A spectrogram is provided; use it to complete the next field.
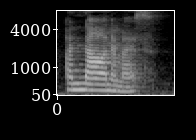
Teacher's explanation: We stress the second syllable, monotonous, and that O-U-S at the end gets reduced.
